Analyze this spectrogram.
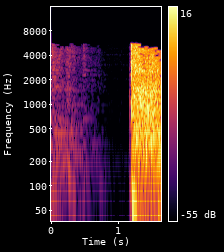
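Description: A .44 Magnum gunshot strikes a Trauma Max hybrid Kevlar bulletproof vest in a single loud, sharp blast after a moment of silence, and its harsh roar carries on to the end.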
